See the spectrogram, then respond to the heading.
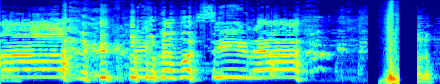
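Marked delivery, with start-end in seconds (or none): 0.0-3.0 high, long-drawn mock wail; hammed-up cry. Comic announces he has swine flu, hammed-up cry.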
